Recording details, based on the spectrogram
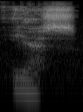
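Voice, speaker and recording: A man's voice: sharp tone, slight background noise. A man playing a shy, awkward teenage younger brother who speaks hesitantly in video game dialogue. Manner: hesitant, halting, timid. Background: music.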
